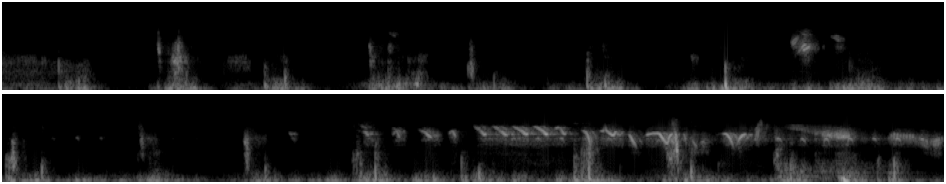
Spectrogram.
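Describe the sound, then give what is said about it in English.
A robin sings outdoors in the morning, its high chirping phrases growing busier toward the end, over repeated tapping and rustling noises. “Is that a robin? I think so.”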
